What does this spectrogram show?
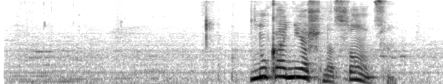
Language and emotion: Russian, positive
